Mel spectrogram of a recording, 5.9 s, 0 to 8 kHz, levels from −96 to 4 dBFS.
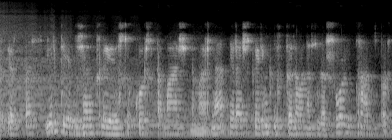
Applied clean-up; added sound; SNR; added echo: none; Guitar; 13 dB; reverberation time 0.5 s.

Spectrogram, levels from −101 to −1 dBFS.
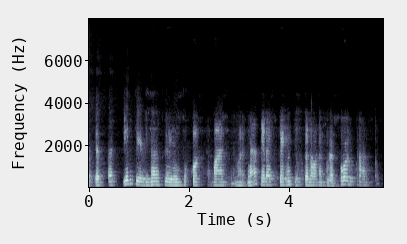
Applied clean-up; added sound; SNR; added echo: neural mask model DeepFilterNet 3.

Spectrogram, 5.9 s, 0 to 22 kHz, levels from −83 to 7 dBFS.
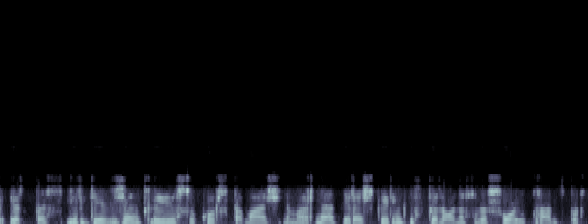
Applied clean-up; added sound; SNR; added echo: none; none; none; none.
